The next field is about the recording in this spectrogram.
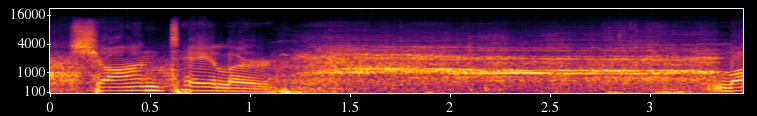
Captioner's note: cheering and applause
